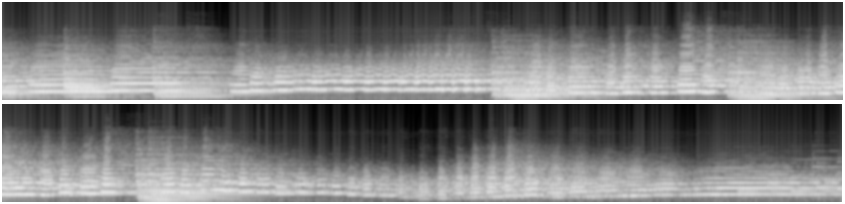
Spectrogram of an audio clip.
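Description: Bass trombone playing a melody with piano accompaniment, sustained notes dipping into the low register around the middle, with a swooping fall and rise in pitch near the end.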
